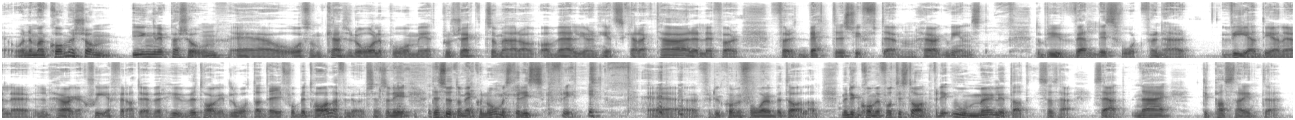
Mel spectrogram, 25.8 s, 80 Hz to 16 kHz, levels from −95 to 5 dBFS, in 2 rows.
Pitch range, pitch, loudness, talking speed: 80-100 Hz, 85 Hz, -28 LUFS, 190 wpm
